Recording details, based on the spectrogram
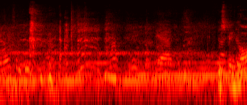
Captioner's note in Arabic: يضحك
